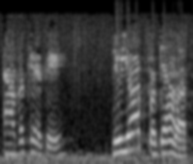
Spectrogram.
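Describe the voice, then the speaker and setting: 1940s radio telephone operator, woman actor: businesslike, measured, polite, strongly melodic intonation on a noisy old recording. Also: medium pitch, lively intonation, dull audio, lightly acted. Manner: formal, measured, singsong procedural delivery. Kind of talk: 1940s radio drama acting.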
